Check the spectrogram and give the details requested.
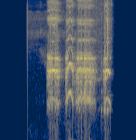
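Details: Male red junglefowl (wild chicken) crowing to challenge a rival: one loud, harsh four-part crow lasting just over a second, the rough syllables broken by short gaps and ending in a clipped final note, with a quiet background.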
